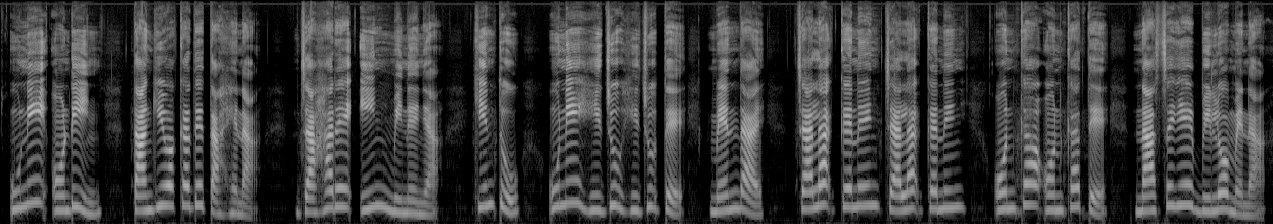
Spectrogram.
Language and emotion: Santali, neutral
